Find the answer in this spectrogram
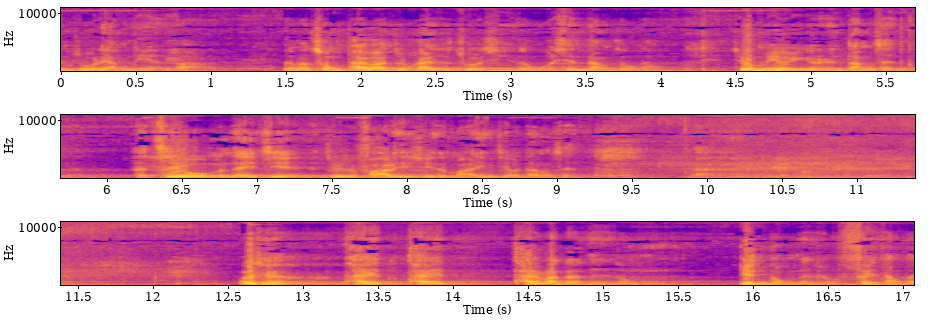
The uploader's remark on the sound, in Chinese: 一席现场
